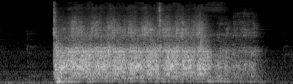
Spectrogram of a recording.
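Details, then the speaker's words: 1964 Ford 4000 Rowcrop diesel tractor, first start after a two-year restoration: uneven cranking churn with no firing, injector lines cracked open to bleed air. Cylinders 1 and 4 were expected to fire first; diesel then reached 2 and 3. "So now, in theory, if everything is correct, this thing should start to want to hit on numbers 1 and number 4 cylinder."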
